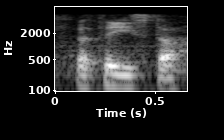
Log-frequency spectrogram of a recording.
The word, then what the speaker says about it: Bethesda: Yeah, Bethesda is how you pronounce it.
